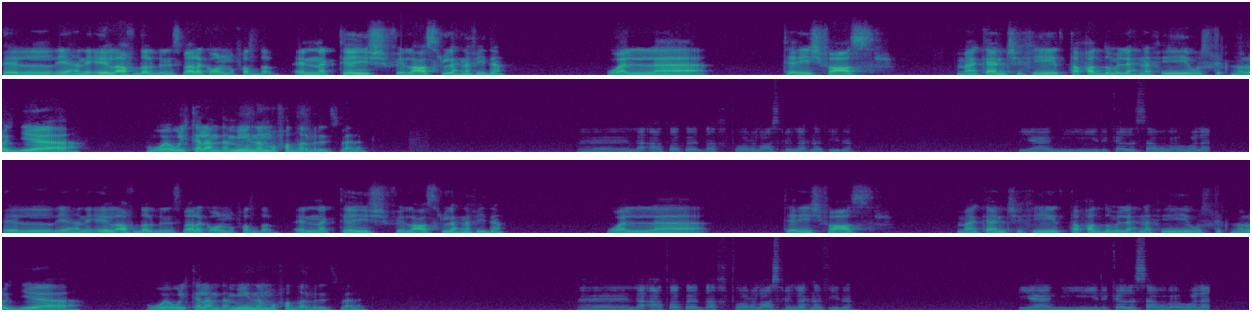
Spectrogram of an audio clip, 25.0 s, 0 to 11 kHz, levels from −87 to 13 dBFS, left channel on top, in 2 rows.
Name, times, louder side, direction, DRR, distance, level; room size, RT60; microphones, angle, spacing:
voice 1, 0.0-5.0 6.1-7.0 7.8-8.9 9.6-13.3 13.9-16.1, left 6 dB, 55° left, 0.6 m, -26 dB
voice 2, 18.2-21.0 22.6-24.6, right 2 dB, 40° right, 4.6 m, -46 dB
head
